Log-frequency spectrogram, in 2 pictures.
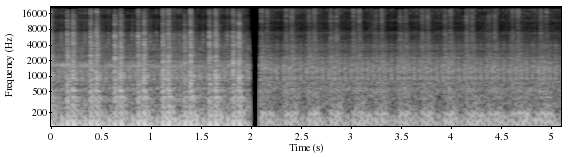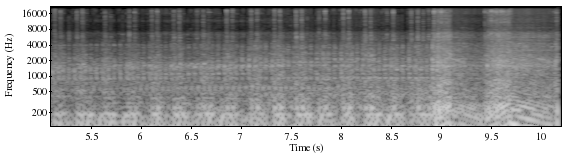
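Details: Polaris Sportsman 700 ATV, single cylinder: steady, even low idle thump with no sharp puffing or ticking.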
